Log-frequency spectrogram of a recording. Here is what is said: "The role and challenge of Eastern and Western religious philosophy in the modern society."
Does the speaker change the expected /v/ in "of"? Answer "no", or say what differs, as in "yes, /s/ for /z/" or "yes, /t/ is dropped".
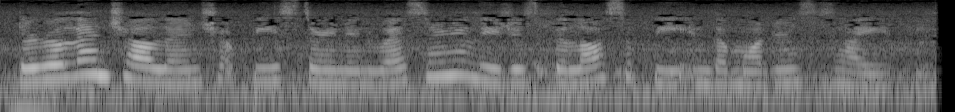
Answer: yes, /p/ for /v/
